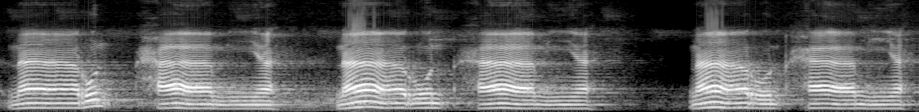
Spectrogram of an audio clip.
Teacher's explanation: Nunnya dibaca panjang, ada tanda alifnya di sini, dipanjangkan 2 ketukan matobi'i dan di sini ada hukum idhar halqi, yaitu dhammah tanwin bertemu dengan ha. Ini hukumnya dibaca idhar halqi, dibaca jelas, haknya juga dipanjangkan, ada tanda alifnya di sini, dipanjangkan 2 ketukan matobi'i dan taknya di sini dimatikan, dibaca ha.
